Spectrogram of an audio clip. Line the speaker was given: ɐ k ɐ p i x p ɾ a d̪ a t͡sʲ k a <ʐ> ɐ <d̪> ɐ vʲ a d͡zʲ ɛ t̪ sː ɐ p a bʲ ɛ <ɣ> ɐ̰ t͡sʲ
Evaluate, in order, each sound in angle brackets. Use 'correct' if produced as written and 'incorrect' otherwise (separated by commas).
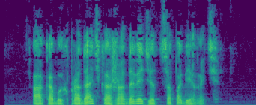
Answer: correct, correct, correct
